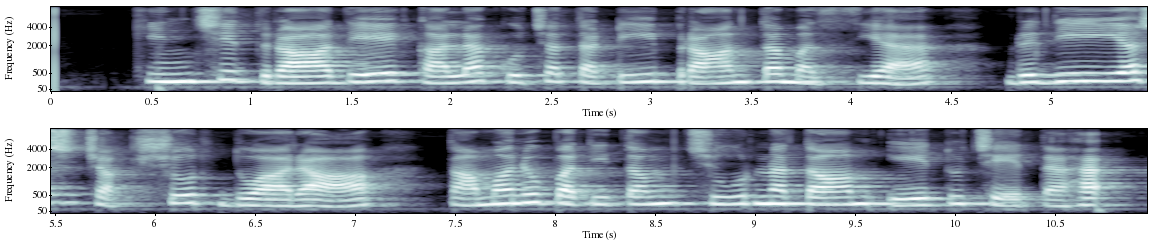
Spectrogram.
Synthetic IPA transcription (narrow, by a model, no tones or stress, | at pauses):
kiɲt͡ʃit̪ɾaːd̪eːkɐlɐkut͡ʃɐt̪ɐʈipɾaːnt̪ɐmɐsjɐ | ʋɾid̪iːjɐʃt͡ʃɐkʂuɾd̪ʋaːɾaː | t̪ɐmɐnupɐt̪it̪ɐmt͡ʃuːɾnɐt̪aːmeːt̪ut͡ʃeːt̪ɐɦɐ̆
